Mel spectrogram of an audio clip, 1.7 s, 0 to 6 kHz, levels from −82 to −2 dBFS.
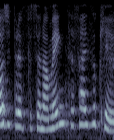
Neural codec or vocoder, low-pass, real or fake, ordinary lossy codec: vocoder, 44.1 kHz, 80 mel bands, Vocos; 5.4 kHz; fake; none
